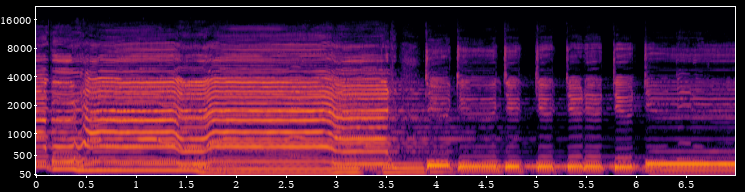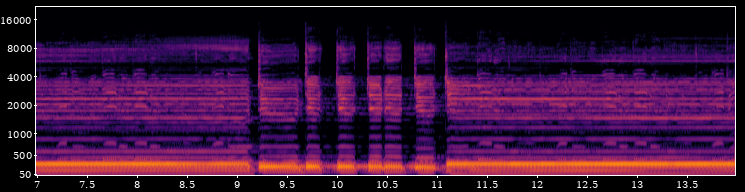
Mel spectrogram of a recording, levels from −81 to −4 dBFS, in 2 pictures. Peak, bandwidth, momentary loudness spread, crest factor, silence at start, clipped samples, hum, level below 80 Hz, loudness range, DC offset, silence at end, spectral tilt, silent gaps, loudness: -10 dBFS; 15.5 kHz; 9 LU; 16 dB; 0 s; under 0.1%; none; -52 dBFS; 7 LU; under 0.1%; 0 s; -3.5 dB/octave; none; -27 LUFS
